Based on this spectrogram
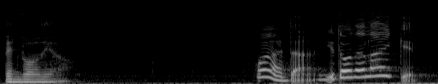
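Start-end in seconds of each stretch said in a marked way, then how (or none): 2.5-4.2 put-on Italian accent. Benvolio answers in his voice.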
